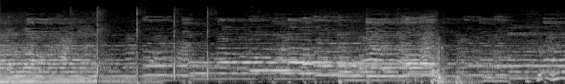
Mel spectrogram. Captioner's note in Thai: ปรบมือ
